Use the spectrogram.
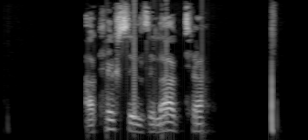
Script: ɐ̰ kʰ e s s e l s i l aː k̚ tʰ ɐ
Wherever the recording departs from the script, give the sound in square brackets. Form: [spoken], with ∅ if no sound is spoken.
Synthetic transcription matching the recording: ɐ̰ kʰ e [ʂ] s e l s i l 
